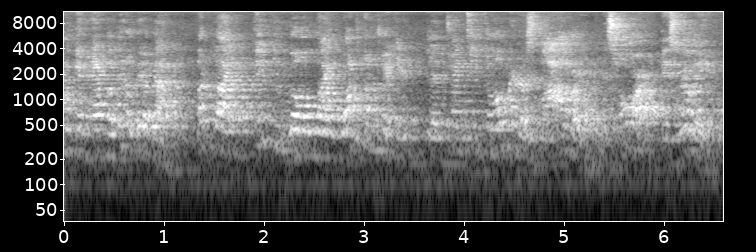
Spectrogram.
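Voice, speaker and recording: A young man with a Vietnamese accent giving an explanatory student thesis presentation. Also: very high-pitched. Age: young adult. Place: large echoing room indoors. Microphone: distant room microphone. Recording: very echoey hall, distant mic, faint noise.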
